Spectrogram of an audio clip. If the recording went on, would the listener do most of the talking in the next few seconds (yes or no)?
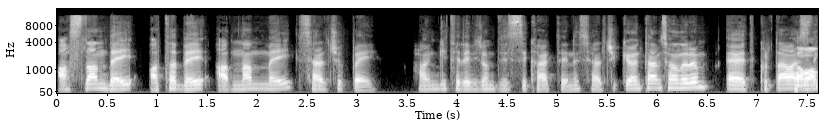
yes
